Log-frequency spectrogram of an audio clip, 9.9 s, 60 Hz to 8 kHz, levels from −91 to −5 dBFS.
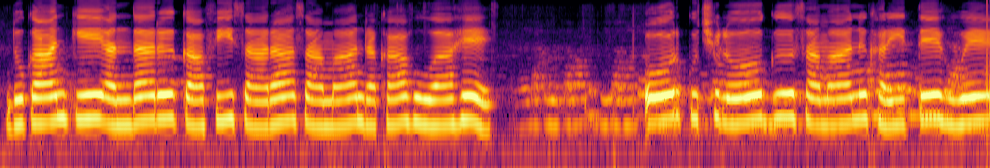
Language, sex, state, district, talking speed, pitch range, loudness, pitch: Hindi, female, Madhya Pradesh, Bhopal, 90 wpm, 220-250 Hz, -11 LUFS, 230 Hz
